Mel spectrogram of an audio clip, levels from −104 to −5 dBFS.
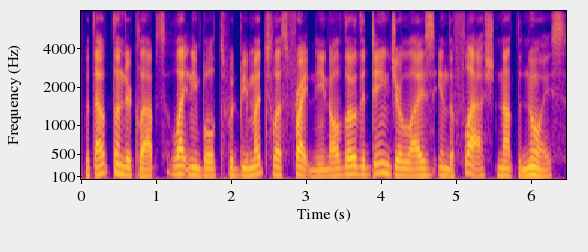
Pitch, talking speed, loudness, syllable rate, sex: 130 Hz, 175 wpm, -20 LUFS, 4.4 syllables/s, male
